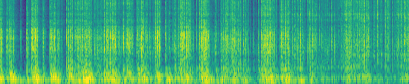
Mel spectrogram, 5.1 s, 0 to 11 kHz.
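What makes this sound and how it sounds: A single thin white A4 printer paper sheet, held in both hands by the fingertips, is bent, twisted and shaken back and forth near the microphone. It makes a continuous, bright crinkling and rustling with rapid crackles and soft low flutters, rising and falling in loudness throughout.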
